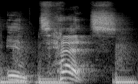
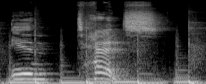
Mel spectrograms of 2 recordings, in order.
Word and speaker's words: intense: Try to spice it up a little more; the action was intense. Again, we have a lot of emphasize on the adjective at the end with the stress falling on the last syllable; inTENSE. The action was intense.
